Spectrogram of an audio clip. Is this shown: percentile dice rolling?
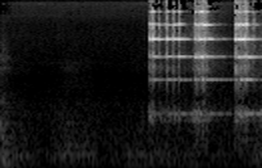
no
